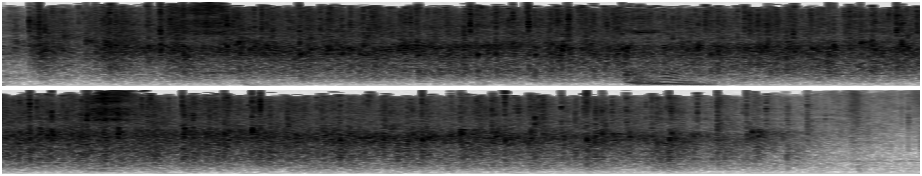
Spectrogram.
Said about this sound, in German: So, ihr dürft euch setzen, gebt ihm mal einen Applaus.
